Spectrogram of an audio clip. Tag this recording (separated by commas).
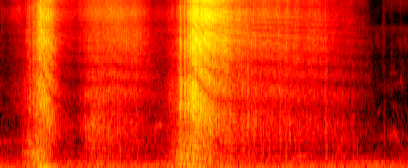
Explosion, Fireworks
